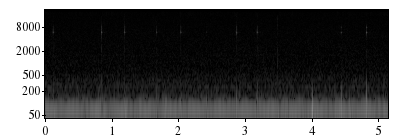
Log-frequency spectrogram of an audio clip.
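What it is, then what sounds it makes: Glass cologne bottle. Fingertips tap on the glass body of a Classic Match clone of YSL Y cologne bottle. Light, irregular, bright clicking ticks come and go over a steady low hum. Each tap is short and dry, with no ring.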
